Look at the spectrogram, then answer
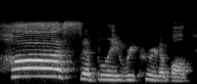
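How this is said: The word possibly carries the stress. The speaker calls it right. "The emphasis is on possibly"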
